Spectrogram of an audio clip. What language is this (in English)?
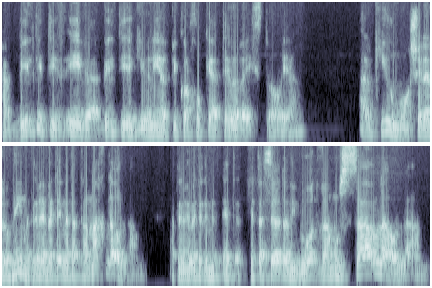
Hebrew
